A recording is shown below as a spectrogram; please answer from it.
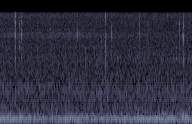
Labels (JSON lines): {"label": "anthrophony, boat engine", "recorder": "HydroMoth"}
